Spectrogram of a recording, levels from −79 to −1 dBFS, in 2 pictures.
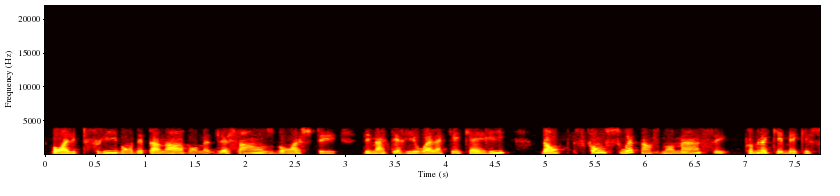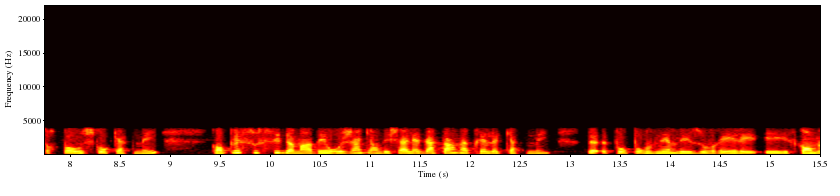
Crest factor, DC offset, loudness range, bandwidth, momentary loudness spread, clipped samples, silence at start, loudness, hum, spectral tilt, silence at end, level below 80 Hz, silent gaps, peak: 22 dB; under 0.1%; 4 LU; 4.1 kHz; 9 LU; under 0.1%; 0.05 s; -23 LUFS; none; -10 dB/octave; 0 s; -64 dBFS; none; 0 dBFS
